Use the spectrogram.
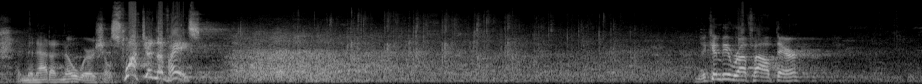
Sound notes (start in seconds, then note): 2.2 laughter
